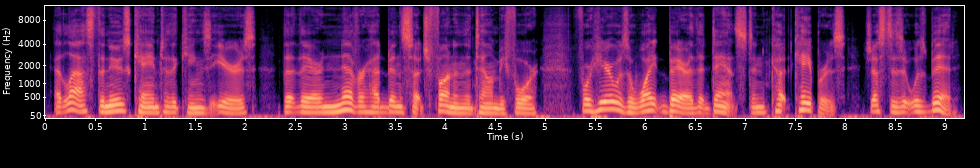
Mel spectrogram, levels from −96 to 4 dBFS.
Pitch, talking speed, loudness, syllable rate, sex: 125 Hz, 235 wpm, -18 LUFS, 5.4 syllables/s, male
